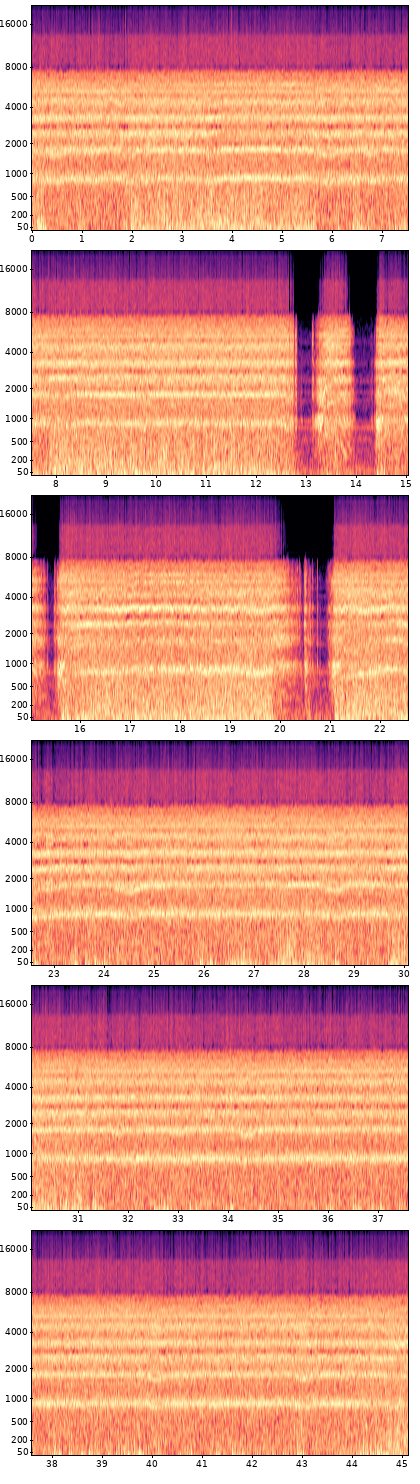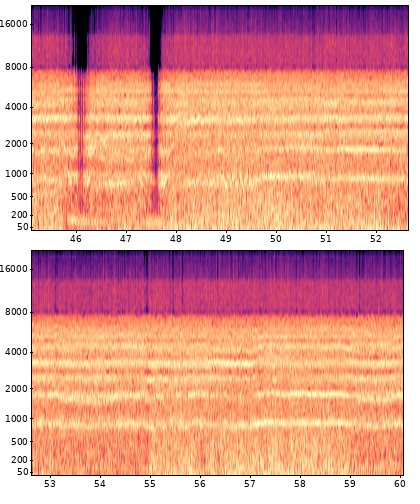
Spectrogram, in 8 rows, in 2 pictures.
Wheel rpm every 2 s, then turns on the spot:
230, 230, 230, 230, 230, 230, 110, 90, 210, 170, 90, 220, 230, 230, 230, 230, 230, 230, 230, 230, 230, 230, 180, 100, 200, 240, 220, 220, 220, 230.
none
